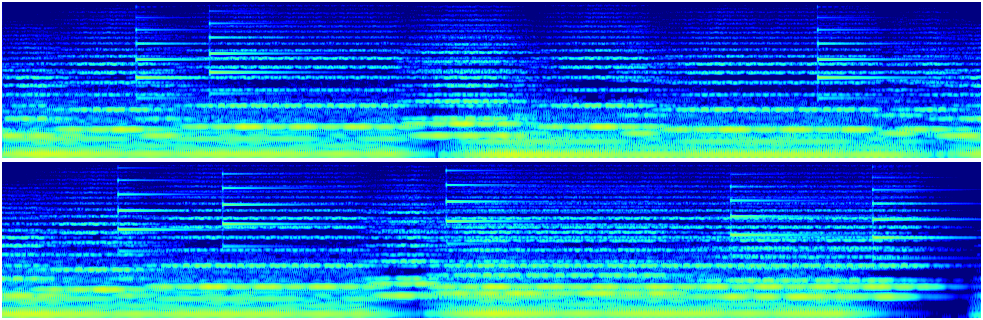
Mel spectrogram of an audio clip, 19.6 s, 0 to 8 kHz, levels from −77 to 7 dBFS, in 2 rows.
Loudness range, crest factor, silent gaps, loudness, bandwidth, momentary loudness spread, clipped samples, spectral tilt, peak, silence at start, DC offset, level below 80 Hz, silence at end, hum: 2 LU; 14 dB; none; -30 LUFS; 8 kHz; 5 LU; under 0.1%; -6 dB/octave; -16 dBFS; 0 s; under 0.1%; -34 dBFS; 0 s; none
